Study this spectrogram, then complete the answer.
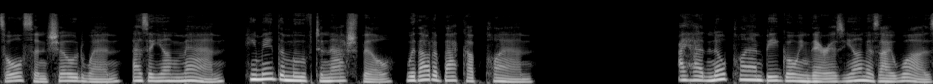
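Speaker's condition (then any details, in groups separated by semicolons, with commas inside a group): No condition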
